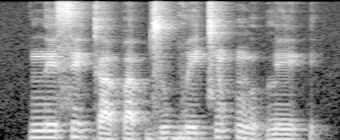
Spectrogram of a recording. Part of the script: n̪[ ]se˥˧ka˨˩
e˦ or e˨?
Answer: e˦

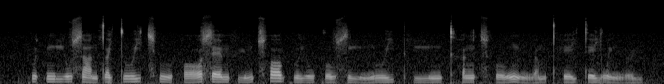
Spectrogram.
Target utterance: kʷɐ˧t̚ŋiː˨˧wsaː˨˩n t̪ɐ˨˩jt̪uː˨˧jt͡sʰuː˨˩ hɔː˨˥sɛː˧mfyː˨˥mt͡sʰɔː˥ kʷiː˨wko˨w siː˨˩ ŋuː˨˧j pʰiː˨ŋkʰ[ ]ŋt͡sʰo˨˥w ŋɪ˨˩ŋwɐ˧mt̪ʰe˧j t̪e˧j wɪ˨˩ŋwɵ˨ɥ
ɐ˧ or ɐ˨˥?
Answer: ɐ˧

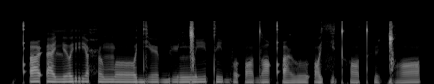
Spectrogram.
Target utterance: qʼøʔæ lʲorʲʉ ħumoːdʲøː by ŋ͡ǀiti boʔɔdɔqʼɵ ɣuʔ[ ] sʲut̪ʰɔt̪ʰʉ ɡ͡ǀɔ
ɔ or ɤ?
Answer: ɔ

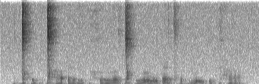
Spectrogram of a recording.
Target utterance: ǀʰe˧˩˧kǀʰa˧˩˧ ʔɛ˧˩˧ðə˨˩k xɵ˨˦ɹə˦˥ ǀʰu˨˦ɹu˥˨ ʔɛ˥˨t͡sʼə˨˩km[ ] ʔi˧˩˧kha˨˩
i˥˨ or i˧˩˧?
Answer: i˥˨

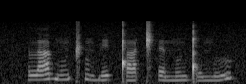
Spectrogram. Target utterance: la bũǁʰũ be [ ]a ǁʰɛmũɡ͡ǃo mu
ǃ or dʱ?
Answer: ǃ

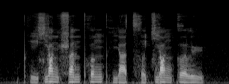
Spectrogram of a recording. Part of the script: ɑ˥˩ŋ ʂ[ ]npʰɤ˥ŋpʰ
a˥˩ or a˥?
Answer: a˥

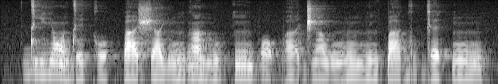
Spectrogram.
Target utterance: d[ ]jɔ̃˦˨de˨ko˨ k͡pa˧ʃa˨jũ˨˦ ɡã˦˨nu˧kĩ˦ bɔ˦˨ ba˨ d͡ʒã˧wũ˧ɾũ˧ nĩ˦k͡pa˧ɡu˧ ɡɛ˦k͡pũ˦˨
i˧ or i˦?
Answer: i˦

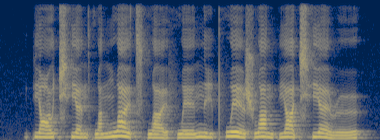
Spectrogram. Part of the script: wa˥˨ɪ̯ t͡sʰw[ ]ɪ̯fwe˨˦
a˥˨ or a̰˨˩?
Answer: a̰˨˩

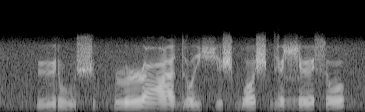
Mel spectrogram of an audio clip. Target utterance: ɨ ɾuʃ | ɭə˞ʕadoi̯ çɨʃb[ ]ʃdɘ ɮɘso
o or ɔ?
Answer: ɔ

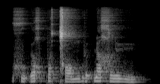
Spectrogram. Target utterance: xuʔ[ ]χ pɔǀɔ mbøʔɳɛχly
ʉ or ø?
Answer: ʉ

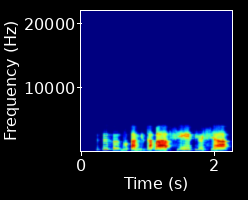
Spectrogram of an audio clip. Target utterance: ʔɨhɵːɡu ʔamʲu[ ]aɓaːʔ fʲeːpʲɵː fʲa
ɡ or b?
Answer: ɡ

